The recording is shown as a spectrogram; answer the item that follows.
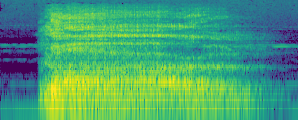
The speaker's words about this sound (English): That's when the string started to violently shake. An enormous roar made my eardrums ring.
